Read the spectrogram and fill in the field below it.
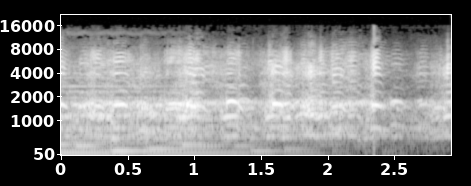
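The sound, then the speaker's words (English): A flock of geese honking continuously, many overlapping calls forming a dense, raucous chorus with a low drone underneath. “In the interior of North America, flocks of Canada geese might also have another species called cackling geese mixed in.”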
